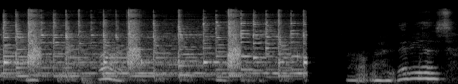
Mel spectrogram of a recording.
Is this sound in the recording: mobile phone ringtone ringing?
yes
